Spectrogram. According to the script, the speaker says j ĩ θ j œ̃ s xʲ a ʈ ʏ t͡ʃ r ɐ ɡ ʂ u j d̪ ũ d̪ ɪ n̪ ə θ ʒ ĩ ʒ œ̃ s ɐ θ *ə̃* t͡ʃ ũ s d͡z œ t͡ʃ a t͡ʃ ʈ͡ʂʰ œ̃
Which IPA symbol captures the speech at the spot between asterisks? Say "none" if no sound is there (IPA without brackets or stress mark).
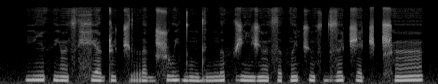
ə̃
